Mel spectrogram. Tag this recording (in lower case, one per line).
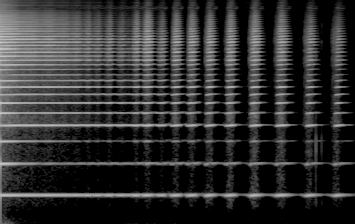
music
harmonica
musical instrument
